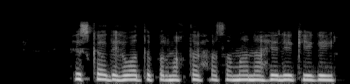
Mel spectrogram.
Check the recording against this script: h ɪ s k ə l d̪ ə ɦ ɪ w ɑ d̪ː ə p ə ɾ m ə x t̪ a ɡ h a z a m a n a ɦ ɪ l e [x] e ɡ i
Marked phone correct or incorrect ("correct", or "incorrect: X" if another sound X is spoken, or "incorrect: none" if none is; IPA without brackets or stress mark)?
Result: incorrect: k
